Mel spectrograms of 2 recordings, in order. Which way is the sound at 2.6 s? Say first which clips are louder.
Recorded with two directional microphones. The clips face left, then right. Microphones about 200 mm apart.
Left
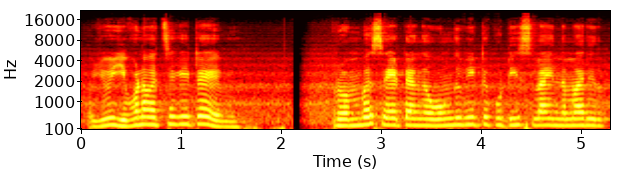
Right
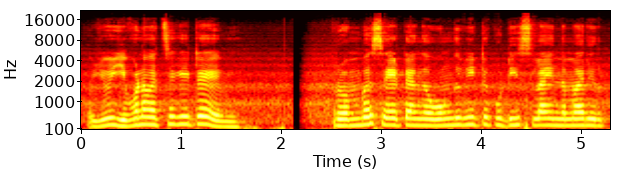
Right 4 dB; 35° right (ahead or behind).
